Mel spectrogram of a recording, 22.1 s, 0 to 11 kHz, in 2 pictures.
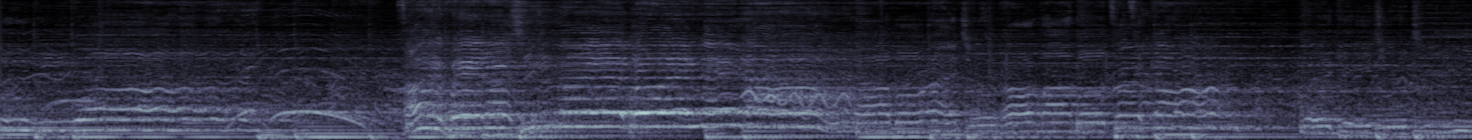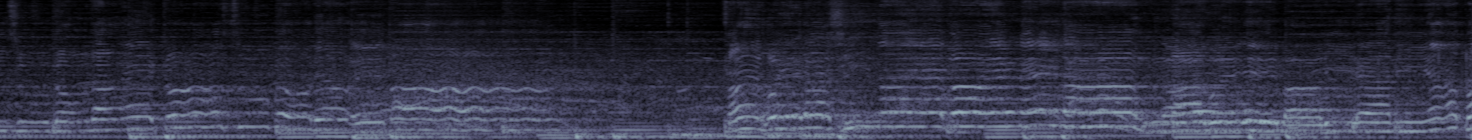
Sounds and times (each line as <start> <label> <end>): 0.0 Traffic Sound 22.0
